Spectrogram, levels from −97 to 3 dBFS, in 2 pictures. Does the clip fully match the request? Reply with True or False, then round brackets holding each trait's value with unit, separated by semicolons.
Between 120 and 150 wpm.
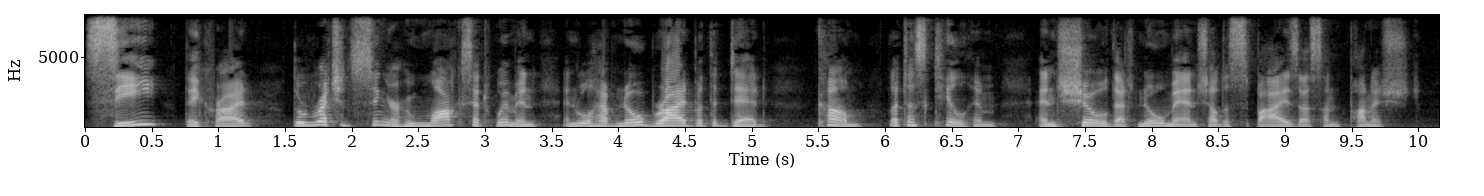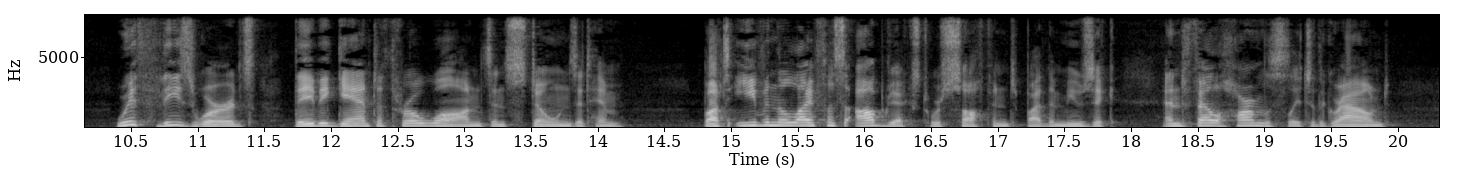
False (175 wpm)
